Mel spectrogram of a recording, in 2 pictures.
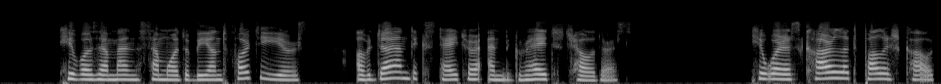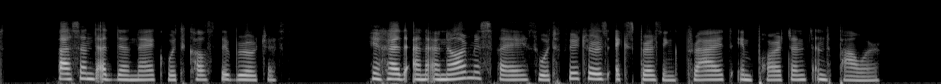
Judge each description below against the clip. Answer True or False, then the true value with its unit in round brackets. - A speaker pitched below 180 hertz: False (225 Hz)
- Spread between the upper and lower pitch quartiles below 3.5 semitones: True (2.5 semitones)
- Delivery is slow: True (125 wpm)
